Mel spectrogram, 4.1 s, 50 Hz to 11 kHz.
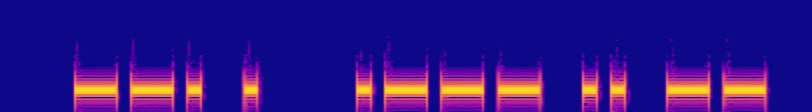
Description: Morse code, heard as a keyed tone, about 17 wpm, 700 Hz. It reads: GE JIM
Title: K1USN SST QSO Practice - 17wpm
